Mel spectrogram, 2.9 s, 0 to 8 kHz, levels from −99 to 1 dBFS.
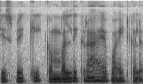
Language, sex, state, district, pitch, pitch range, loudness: Hindi, male, Himachal Pradesh, Shimla, 100 Hz, 95-115 Hz, -14 LUFS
